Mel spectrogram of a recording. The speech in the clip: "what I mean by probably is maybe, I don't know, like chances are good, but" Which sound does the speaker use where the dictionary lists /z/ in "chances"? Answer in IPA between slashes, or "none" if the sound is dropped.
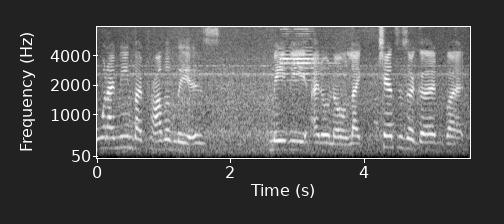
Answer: /z/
